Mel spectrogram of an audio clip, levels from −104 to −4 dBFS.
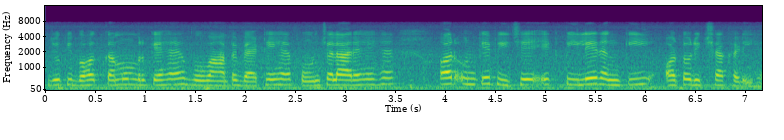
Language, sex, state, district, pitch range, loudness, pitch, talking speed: Hindi, female, Bihar, Darbhanga, 215-250 Hz, -17 LUFS, 230 Hz, 240 wpm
